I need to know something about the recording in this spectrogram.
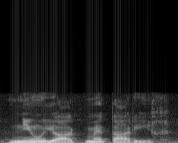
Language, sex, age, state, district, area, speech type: Urdu, male, 18-30, Delhi, Central Delhi, urban, read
